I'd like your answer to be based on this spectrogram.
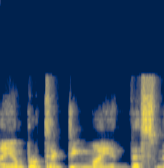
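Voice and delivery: soft put-on voice. Retelling a movie scene, the speaker quotes Saito in Mombasa: Saito voice. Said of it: "Why do you keep doing the voice?".

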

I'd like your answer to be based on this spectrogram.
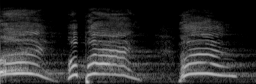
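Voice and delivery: very high, very slow, drawn-out frightened cry. Retelling waking from a nightmare at night: imitating a frightened yell for parents. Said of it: "Eu sempre gritava".

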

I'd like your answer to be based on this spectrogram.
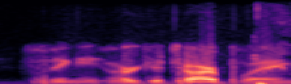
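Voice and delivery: plain

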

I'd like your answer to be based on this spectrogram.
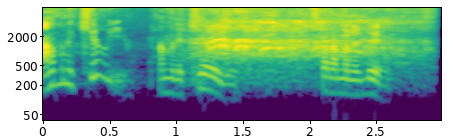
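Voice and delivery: low, hushed, secretive whisper. Speaker acts out a woman whispering to them, retelling a whisper. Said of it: "she's whispering because she don't want them to know".

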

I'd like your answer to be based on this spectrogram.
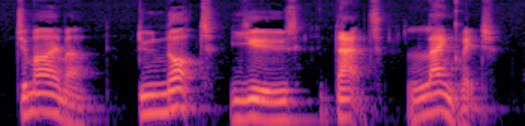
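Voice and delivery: very loud, booming voice, slow and drawn out. Reading a story where Dad calls up the stairs: booming voice. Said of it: "Dad's voice immediately came booming up the stairs".

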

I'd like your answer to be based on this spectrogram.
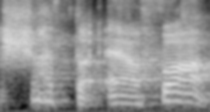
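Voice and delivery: very high, shrill, very slow, drawn-out yell. Recalling snapping at noisy kids during the national anthem, retelling a yell. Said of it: "And I just yelled".

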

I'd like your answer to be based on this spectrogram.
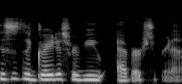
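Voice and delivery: ordinary talk, nothing marked

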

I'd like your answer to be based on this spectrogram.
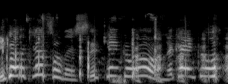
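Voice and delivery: shrieked high with big swings in pitch.

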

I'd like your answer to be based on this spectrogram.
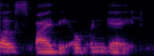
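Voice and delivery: plain

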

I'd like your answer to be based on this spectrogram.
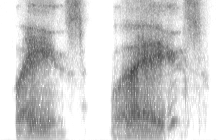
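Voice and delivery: low, swooping, raw, retching ghoul voice. Reading a story, the tar-covered skeleton from the tank speaks: raw, vomitous voice. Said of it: "It speaks in a raw, vomitous voice".

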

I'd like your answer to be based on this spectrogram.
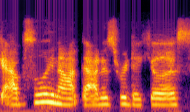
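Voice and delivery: ordinary talk

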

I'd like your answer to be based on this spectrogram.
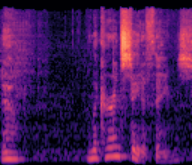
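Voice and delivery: whispery public-radio announcer voice. Told the group sounds like NPR, a speaker whispers softly in an NPR voice. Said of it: "You sound like you're on NPR".

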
